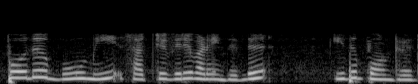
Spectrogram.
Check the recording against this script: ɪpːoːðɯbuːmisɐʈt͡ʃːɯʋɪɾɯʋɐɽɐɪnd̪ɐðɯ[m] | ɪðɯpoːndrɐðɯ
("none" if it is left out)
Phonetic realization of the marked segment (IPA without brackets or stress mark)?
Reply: none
